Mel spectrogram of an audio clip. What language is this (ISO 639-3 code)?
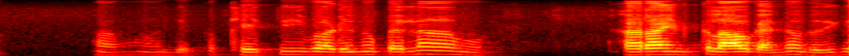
pan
